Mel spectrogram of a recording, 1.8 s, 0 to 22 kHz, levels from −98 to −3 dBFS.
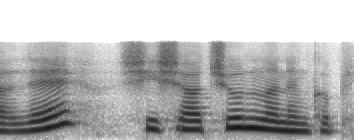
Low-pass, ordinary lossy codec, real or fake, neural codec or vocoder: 7.2 kHz; none; fake; codec, 16 kHz, 0.2 kbps, FocalCodec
